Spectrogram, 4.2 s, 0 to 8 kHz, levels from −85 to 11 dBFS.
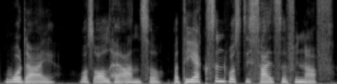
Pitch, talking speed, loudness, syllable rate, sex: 210 Hz, 170 wpm, -16 LUFS, 4.8 syllables/s, female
